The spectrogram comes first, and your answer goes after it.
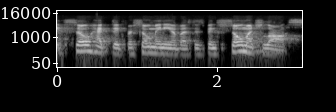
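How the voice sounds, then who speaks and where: A woman talks at a moderate tempo in a normal speaking voice, her intonation lively. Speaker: panel moderator. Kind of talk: panel discussion.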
